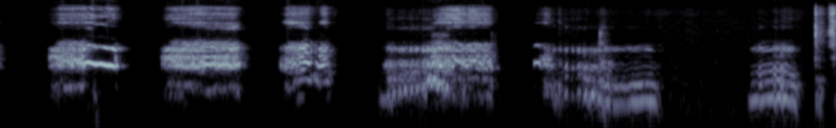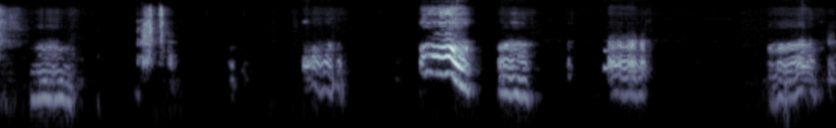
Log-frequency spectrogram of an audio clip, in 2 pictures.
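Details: Young Cavalier King Charles Spaniel puppies from mothers Robin and Myra whimper in short repeated squeaky bursts about every half second, rising and falling, on a cold Monday morning in the US around Halloween.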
